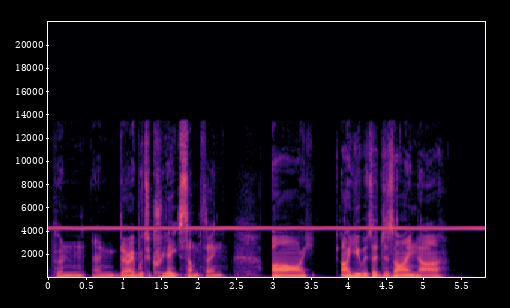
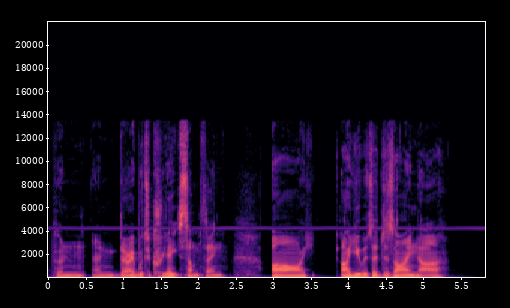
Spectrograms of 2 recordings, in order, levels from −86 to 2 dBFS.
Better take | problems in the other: second | high-pitched whine; loud; throughout; 4.5 kHz, 9 dB below the speech; faint in the second

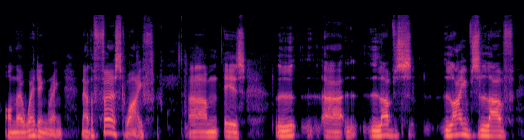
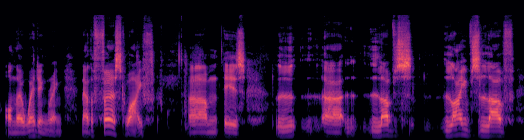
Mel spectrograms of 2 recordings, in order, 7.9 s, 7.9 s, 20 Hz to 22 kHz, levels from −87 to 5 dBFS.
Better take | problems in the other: first | thin; very; fading below 450 Hz

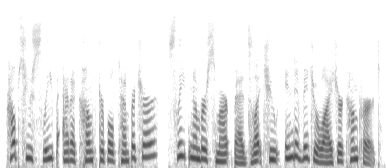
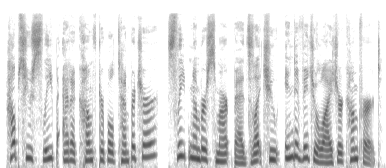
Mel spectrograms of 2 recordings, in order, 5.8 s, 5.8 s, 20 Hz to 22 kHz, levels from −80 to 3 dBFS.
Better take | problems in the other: second | muffled; very; fading above 2.5 kHz

